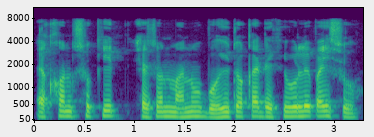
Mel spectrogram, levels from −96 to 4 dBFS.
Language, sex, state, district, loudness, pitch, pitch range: Assamese, male, Assam, Kamrup Metropolitan, -17 LUFS, 140 Hz, 130-145 Hz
